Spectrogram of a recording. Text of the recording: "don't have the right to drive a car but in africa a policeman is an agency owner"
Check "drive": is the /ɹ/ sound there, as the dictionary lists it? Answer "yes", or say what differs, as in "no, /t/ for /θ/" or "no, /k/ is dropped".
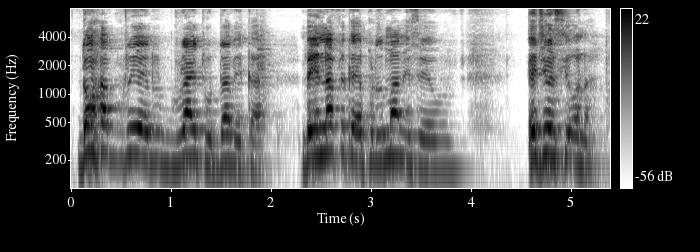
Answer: no, /ɹ/ is dropped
